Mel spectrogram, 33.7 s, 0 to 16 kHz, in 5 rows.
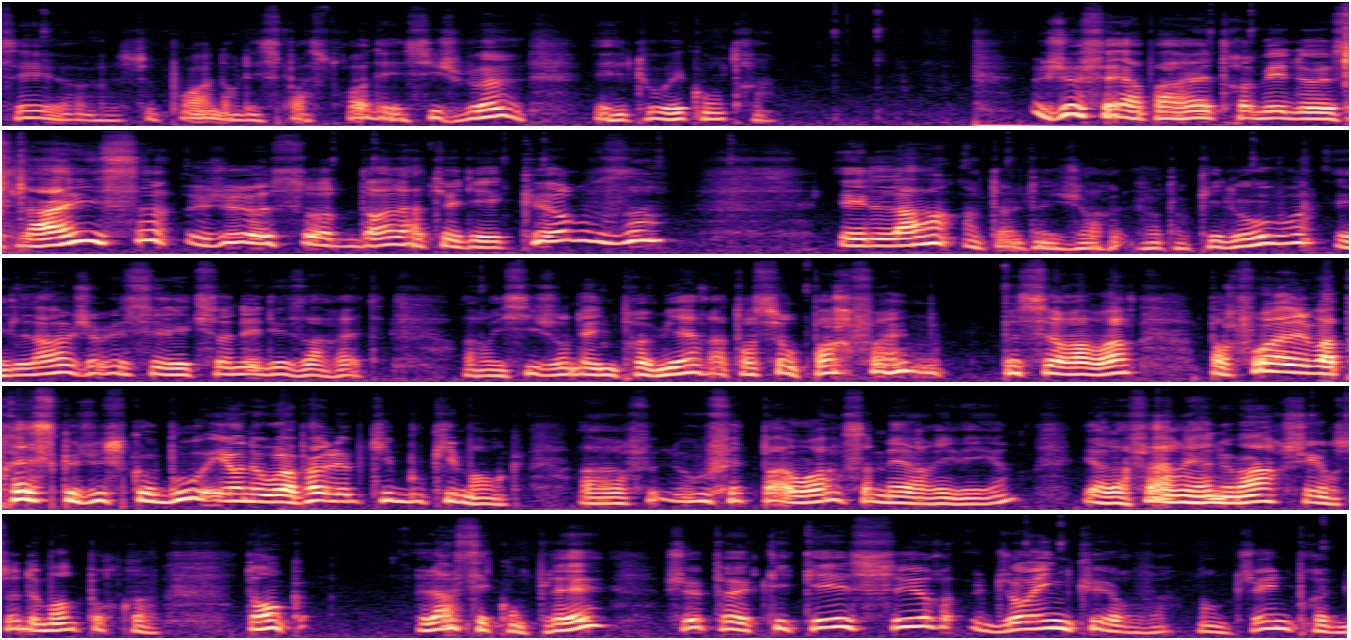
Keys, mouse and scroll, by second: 4.1 click, 5.9 click, 6.6 space, 8.3 click, 9.1 click, 9.9 click, 11.6-13.4 drag, 13.4-15.7 scroll up 1, 15.7 click, 16.8-17.4 scroll up 1, 17.4-18.4 right drag, 26.7 ctrl+click, 31.9 click, 33.4 middle click.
